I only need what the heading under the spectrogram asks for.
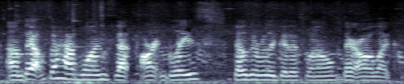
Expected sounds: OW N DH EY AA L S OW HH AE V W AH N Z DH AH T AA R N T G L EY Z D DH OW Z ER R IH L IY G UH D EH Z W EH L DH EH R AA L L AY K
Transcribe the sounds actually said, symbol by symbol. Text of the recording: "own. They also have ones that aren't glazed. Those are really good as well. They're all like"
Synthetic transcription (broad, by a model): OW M DH EY AA L S OW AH V W AH N Z DH AH T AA R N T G L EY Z DH OW Z ER R IH L IY G UH D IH Z W EH L DH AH R AA L L AY K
